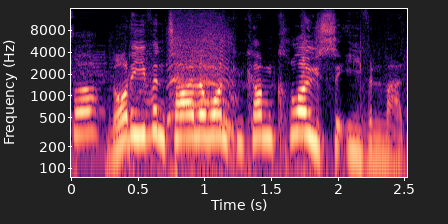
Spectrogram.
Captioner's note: macho noises; scream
